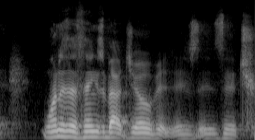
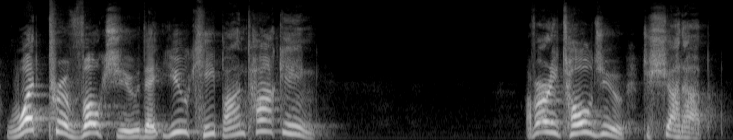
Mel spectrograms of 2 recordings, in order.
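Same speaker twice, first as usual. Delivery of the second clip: Job's exasperated rebuke; 7 semitones higher, 11 dB louder than usual. Retold or imitated. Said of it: "I love how he says".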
